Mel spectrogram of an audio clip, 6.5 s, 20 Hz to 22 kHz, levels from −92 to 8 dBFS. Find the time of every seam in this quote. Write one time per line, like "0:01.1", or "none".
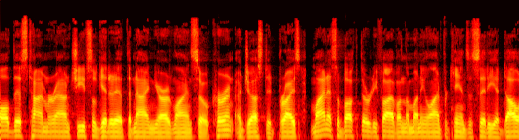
0:03.8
